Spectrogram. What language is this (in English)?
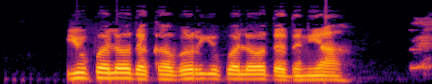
Yidgha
